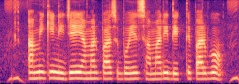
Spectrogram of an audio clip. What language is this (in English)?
Bangla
